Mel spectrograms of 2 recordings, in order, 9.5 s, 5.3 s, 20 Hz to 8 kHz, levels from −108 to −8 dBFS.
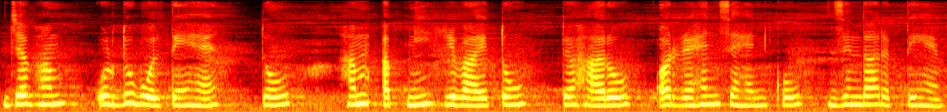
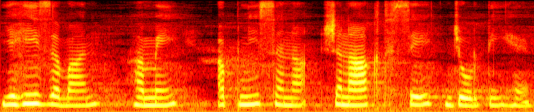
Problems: constant background noise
